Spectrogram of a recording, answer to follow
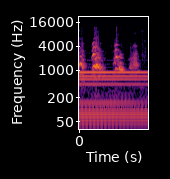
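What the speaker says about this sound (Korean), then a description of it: "개 짖는 소리가 들립니다." A dog barks inside a pitch-dark plastic greenhouse at an abandoned house, giving three short, muffled barks over a steady electrical hum.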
